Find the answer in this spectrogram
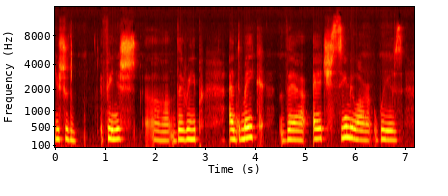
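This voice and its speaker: A woman speaks very slowly in a Russian accent, her medium-pitched voice dark and mellow and her intonation flat and monotone. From Russia, Urals. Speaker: knitting vlogger. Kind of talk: casual tutorial-style podcast. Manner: halting; partly read from prepared notes.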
